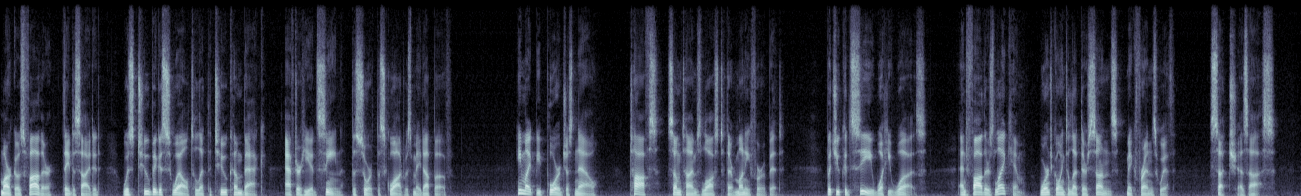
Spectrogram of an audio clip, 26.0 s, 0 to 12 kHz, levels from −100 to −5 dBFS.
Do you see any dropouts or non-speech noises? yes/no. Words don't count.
no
